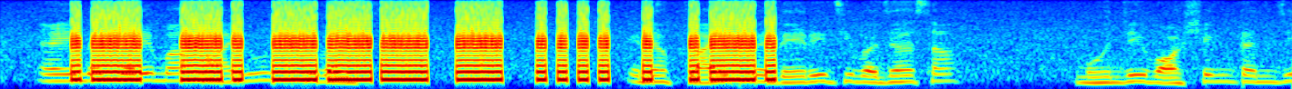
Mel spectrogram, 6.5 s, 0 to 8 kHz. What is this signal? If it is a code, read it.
Morse code, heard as a buzzer, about 23 wpm, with speech in Sindhi. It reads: ANOTHER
